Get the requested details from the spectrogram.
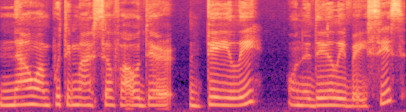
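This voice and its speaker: A woman with a non-native accent speaks in a dark, mellow tone at a fairly high pitch. Her pace is fairly slow, and the recording is very clean with a silent background. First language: not English. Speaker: mindset coach. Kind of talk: motivational talk to camera.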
